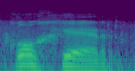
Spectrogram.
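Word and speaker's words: coger: Кохер. Пишется C-O-G-E-R. Как cougar.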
